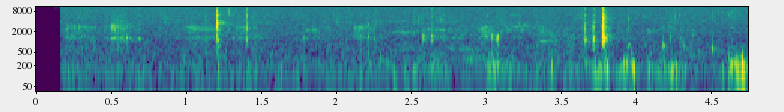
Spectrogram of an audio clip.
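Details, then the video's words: Two healthy, non food aggressive dogs chomp bones calmly together; irregular crunching and gnawing clicks, with a few sharper cracks near the middle and end, over a quiet background. "Chomp the Bone!"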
